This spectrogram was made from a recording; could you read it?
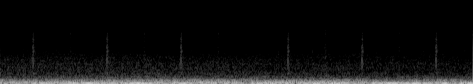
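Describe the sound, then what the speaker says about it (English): A steady, crisp ticking of a Mazda CX-50 turn indicator, evenly spaced clicks over a low engine rumble inside the cabin. "That's a really nice, crisp indicator sound."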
